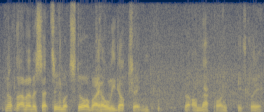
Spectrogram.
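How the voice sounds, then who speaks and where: An actor playing a wry, world-weary male rebel leader in a video game, speaking in a dry, teasing, unhurried way. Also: on the low side, sing-song, gravelly, noisy background.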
